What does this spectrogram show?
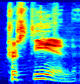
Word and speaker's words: Tristian: Well, his name's actually pronounced Tristian, isn't it? Tristian is actually how you pronounce the name.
